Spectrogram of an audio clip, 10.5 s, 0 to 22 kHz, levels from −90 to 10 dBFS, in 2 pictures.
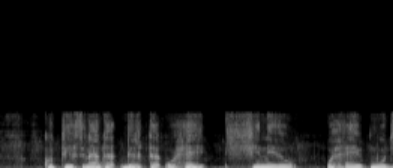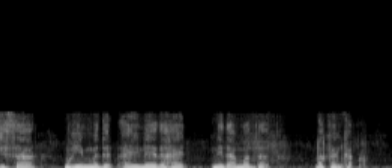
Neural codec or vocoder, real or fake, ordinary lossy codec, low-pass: codec, 16 kHz, 4.8 kbps, FACodec; fake; none; 7.2 kHz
